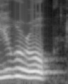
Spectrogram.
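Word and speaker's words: Europe: Start होता है यूरोप, लेकिन उच्चारण कहाँ होता है, य से हो रहा है यूरोप, तो एन नहीं लगेगा, ठीक है।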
